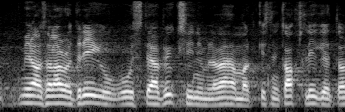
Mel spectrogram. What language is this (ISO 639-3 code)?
est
